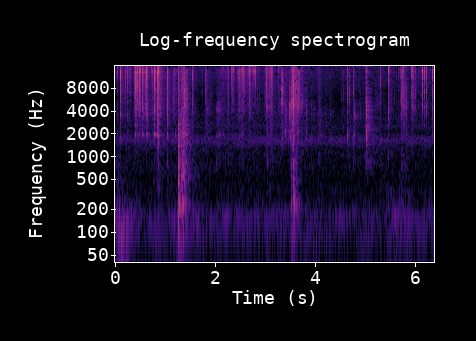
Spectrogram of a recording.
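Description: A solid, hand-sized bar of soap with a glossy black outer layer and a cream interior is held in the palm and shaved with a small metal blade, peeling off thin curls. Soft, crisp, bright scraping strokes come in an uneven rhythm, with two longer, fuller scrapes standing out among the lighter ticks and crinkles.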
